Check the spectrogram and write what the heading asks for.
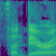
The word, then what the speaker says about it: Thundera: The series plot begins with the dying planet Thundera, and they're so nice that they actually spell it out how it should be pronounced. Thundera, just in case you're about to present the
